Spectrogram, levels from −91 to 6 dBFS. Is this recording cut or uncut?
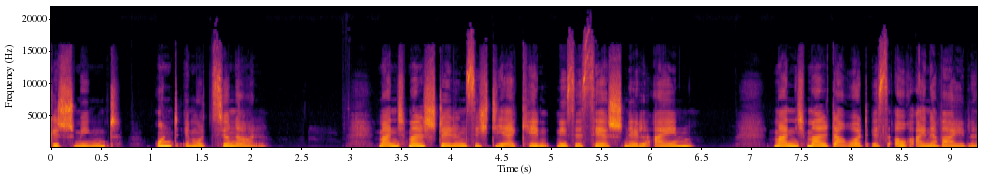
cut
